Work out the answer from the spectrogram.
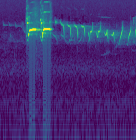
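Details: Lincoln's sparrow singing: two loud buzzy bursts open the phrase, followed by a fast run of about ten thin, high, slurred notes descending slightly in pitch, in a quiet setting.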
